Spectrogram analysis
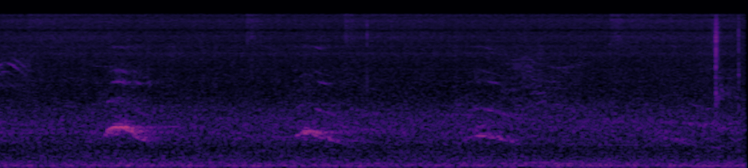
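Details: A Canada lynx at a big cat rescue, heard in the background at dusk, gives soft, hooting woo calls, each sliding downward, repeated about every two seconds.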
